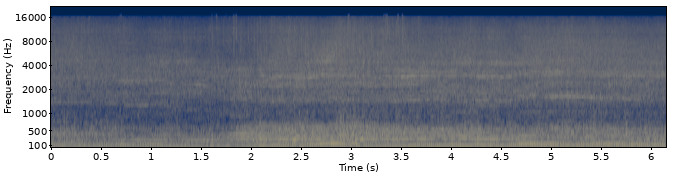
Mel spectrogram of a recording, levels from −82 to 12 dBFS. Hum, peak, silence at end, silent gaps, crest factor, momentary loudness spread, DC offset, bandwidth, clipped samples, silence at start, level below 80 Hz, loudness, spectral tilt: none; -10 dBFS; 0 s; none; 16 dB; 6 LU; under 0.1%; 17 kHz; under 0.1%; 0 s; -46 dBFS; -25 LUFS; -3 dB/octave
